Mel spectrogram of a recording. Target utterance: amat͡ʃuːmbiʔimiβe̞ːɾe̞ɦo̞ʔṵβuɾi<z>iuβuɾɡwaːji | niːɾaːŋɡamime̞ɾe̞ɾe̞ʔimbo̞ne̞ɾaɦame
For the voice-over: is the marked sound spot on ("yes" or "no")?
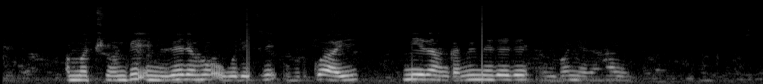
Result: yes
